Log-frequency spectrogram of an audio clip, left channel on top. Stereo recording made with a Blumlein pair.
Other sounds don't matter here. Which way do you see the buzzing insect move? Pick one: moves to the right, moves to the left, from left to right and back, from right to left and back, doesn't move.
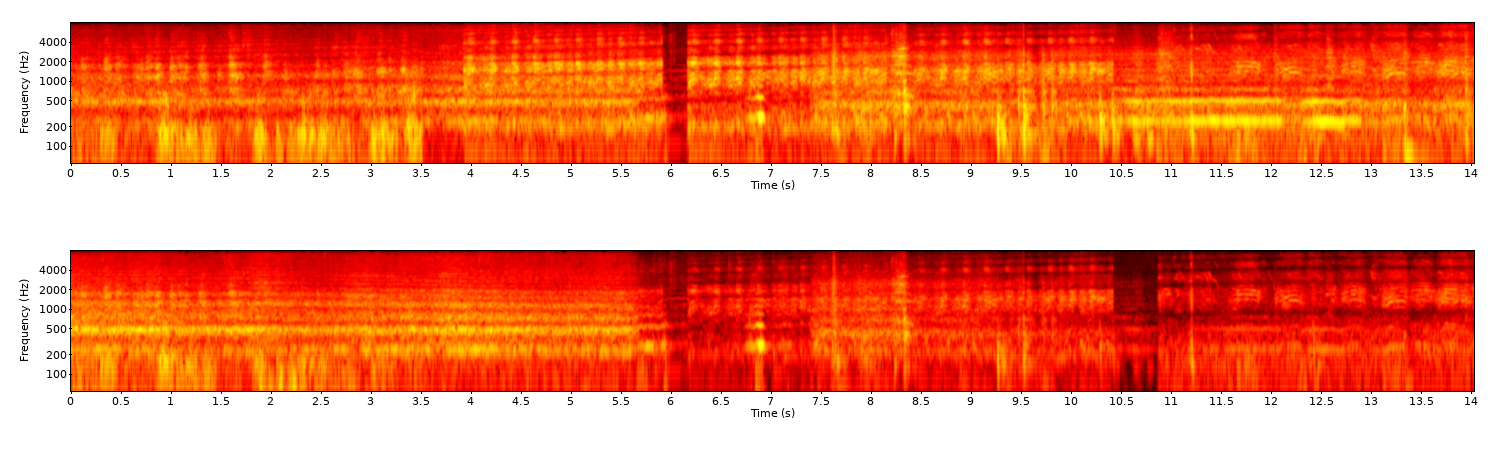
moves to the left.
